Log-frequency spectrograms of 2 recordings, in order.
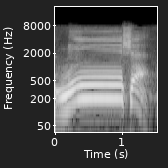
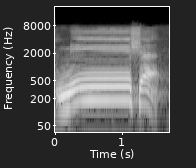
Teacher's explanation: Kenapa nun sukun ketemu shin? Ikhfa hakiki, nun sukun ketemu shin, gunnahnya ikut tipis karena shin tipis.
